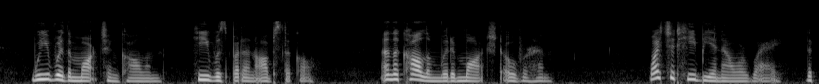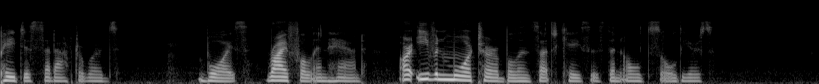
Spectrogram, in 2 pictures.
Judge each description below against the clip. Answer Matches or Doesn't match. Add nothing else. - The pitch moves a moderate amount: Matches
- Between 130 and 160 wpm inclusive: Doesn't match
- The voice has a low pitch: Doesn't match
